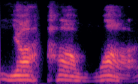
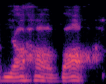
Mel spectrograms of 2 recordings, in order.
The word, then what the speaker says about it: Yahweh: So the pronunciation of Vav is a later European kind of thing. So the original pronunciation of that letter was more of a W type sound, which is why when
